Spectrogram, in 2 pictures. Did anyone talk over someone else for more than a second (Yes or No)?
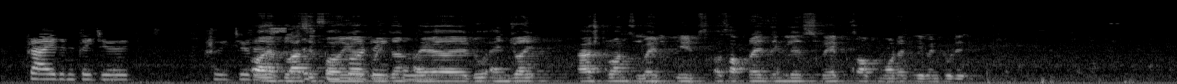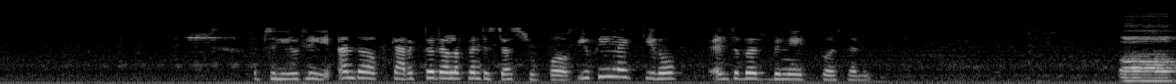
Yes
